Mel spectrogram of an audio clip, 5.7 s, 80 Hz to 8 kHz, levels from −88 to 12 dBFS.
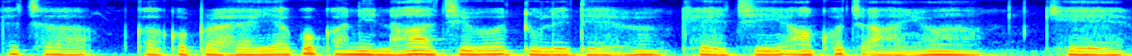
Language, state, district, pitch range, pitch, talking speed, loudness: Idu Mishmi, Arunachal Pradesh, Lower Dibang Valley, 165-185 Hz, 175 Hz, 150 wpm, -14 LUFS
